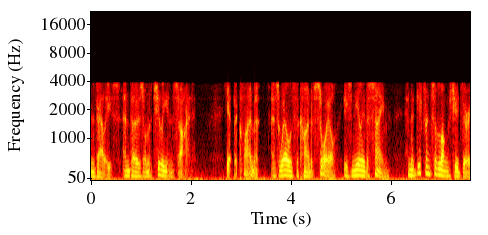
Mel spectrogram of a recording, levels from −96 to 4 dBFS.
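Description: GSM full-rate codec damage runs through the whole speech recording, from start to finish. The codec reduces the voice to a vocal-tract filter excited by evenly spaced pulses, keeping only one excitation sample in three, and it discards everything above 4 kHz. The result is plainly audible: a dull, band-limited voice with a buzzy, gravelly grain, consistent with the 13 kbps full-rate mode.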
